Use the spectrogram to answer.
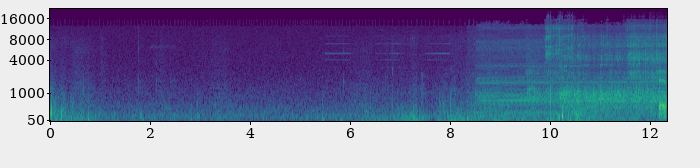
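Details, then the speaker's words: OtoSet automated ear-wax removal headset: three beeps, then rushing water irrigation with simultaneous micro-suction for 20 seconds, suction-only drying at the end. "Water rushing into your ear canal. Okay. And at the same time, there's going to be micro suction, meaning it's going to be pulling that water in the waste out of your ear canal into the headset."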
